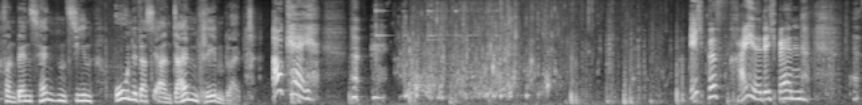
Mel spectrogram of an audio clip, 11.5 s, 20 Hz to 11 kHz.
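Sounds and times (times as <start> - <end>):
speech: 0.0 - 5.5, 9.4 - 11.1
fingers dipping into a bowl of water: 5.2 - 8.0.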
